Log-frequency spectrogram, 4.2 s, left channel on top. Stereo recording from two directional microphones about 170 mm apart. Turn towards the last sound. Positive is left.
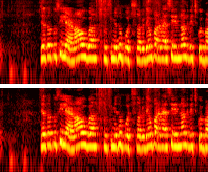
turn(degrees=-15)  # may be behind; listen again after turning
